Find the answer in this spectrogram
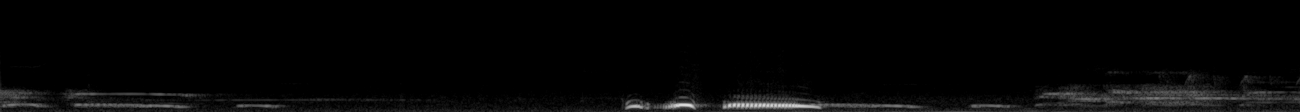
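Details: Intense cooing of a spotted dove with a 'giọng thổ' voice: soft low coos, a pause, then loud deep hollow notes close by, followed by quieter coos and higher chattering tones.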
